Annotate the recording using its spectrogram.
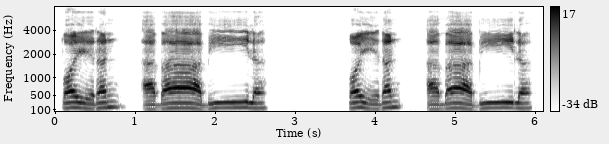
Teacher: نہ اس میں ہم کو طیران کرنا ہے، نہ اور کسی طرح سے اس میں کچھ وقت لگانا ہے، بلکہ نارمل طریقے سے سیدھا سیدھا اس کو پڑھنا ہے، یعنی ظاہر کر کے، تنوین کو ظاہر کر کے پڑھنا ہے، بلا غنہ کے جلد پڑھیں گے۔ اس کو اظہار کہتے ہیں، اس کو ظاہر کرنا کہتے ہیں۔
